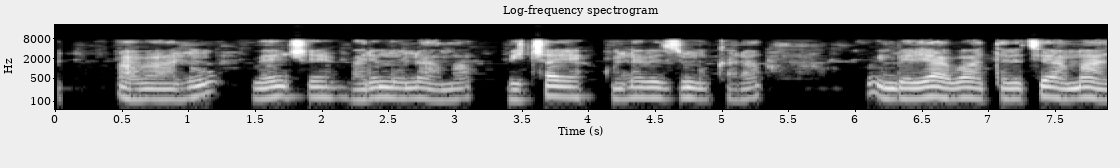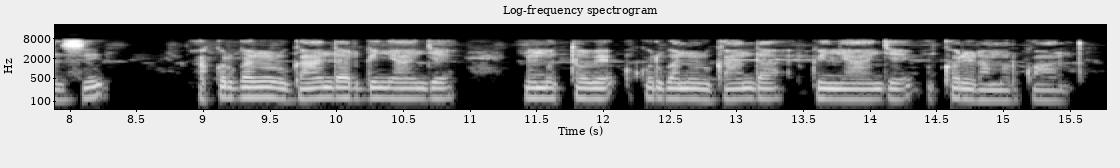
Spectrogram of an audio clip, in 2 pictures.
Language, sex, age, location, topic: Kinyarwanda, male, 18-24, Kigali, government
